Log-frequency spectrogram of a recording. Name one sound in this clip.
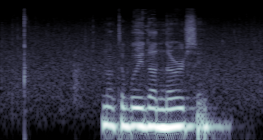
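A man speaks close to a microphone.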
